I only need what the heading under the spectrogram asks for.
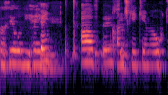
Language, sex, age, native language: Icelandic, male, 8, Icelandic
